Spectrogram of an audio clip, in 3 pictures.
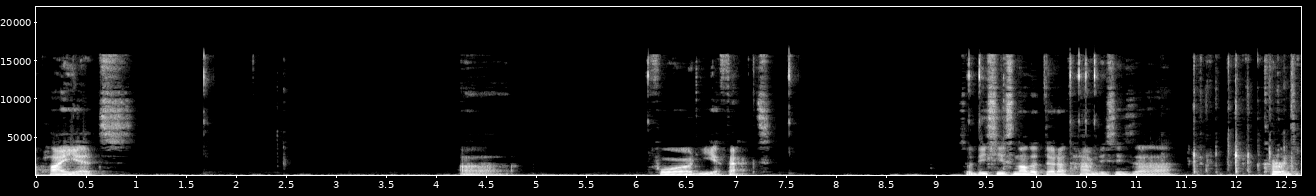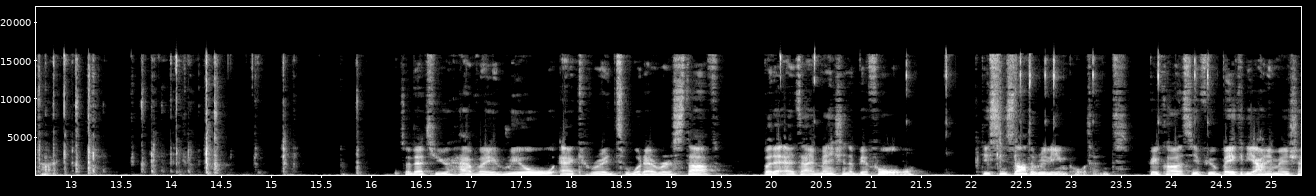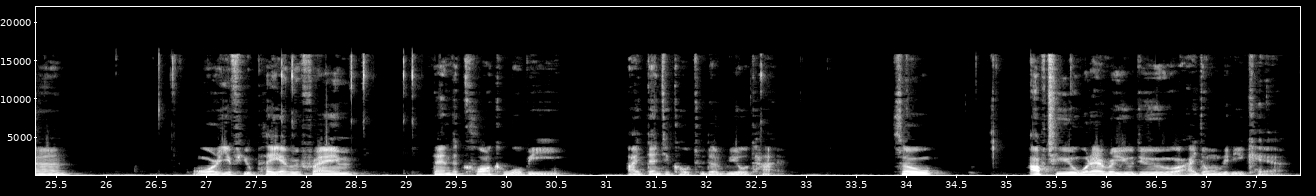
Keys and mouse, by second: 6.3 click, 9.4 click, 9.6 n, 10.4 click, 10.6-14.5 drag, 12.5 r, 15.2 n, 15.8 space, 19.6 space, 20.2 click, 21.4 click, 22.1 g, 22.8 click, 23.3 click, 24.3 click, 27.9-29.3 drag, 32.6-37.9 drag.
